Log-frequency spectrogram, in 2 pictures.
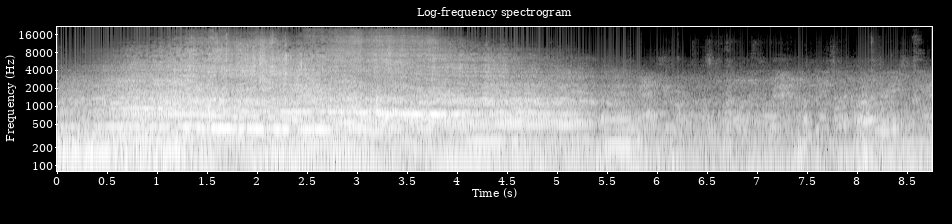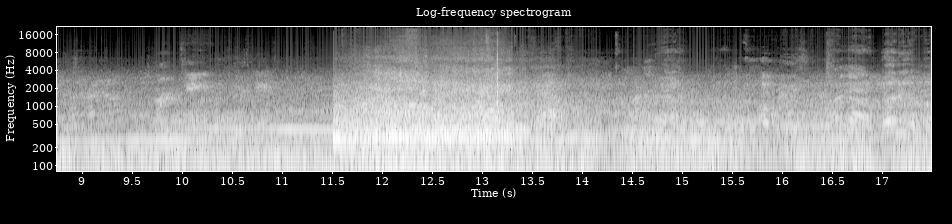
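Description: An engine-swapped BMW race car on a track roars past with rising revs, fades, then surges loud again, while people talk excitedly over the engine noise.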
